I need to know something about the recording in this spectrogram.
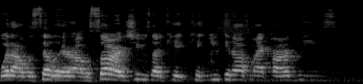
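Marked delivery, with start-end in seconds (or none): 1.7-3.4 soft, curt, snippy with a little attitude. Retelling what she said after an apology: imitating someone with attitude. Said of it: "at first she had a little attitude".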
